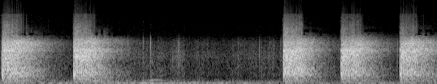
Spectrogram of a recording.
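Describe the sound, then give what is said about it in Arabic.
Gunfire as guards shoot: five loud, sharp cracks, each with a brief decaying tail. Two come in quick succession, then after a pause of about two seconds three more follow at a steady, even pace. “حراس اضربوا فيهم نار، اطلقوا عليهم رصاص.”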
